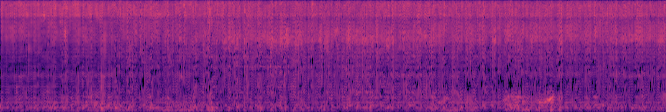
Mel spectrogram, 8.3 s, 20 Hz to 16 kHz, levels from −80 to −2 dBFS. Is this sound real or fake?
fake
